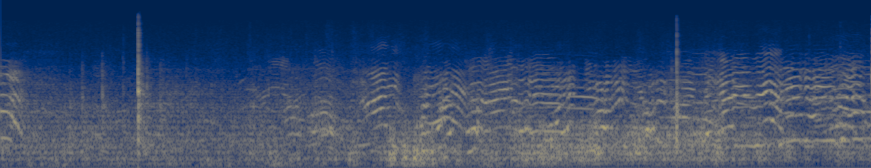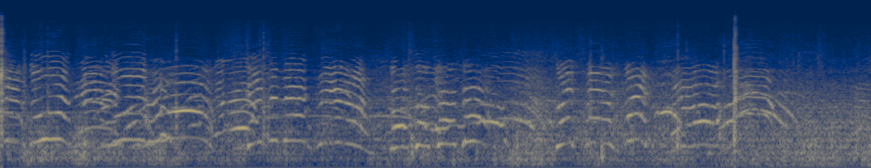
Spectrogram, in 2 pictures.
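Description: A hockey stick strikes a ball with a sharp crack.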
